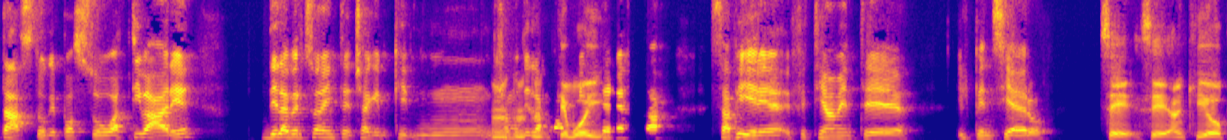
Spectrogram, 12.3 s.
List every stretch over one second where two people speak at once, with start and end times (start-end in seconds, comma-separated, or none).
4.9-6.1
